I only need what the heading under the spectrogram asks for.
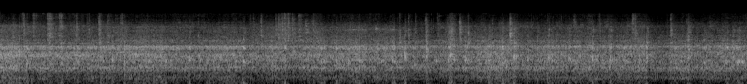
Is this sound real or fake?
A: fake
